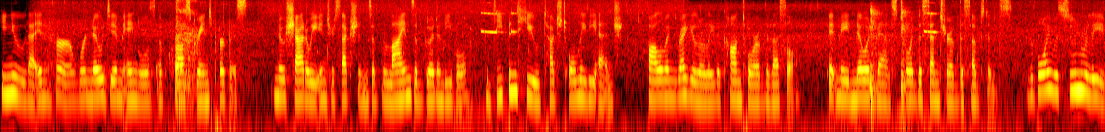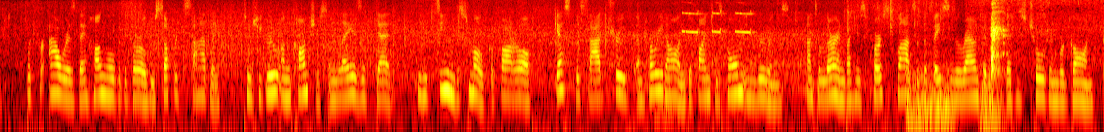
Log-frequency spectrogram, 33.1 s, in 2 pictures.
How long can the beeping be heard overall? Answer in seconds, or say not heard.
3 s.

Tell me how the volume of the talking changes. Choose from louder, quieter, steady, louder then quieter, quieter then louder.
steady.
